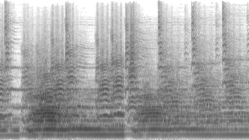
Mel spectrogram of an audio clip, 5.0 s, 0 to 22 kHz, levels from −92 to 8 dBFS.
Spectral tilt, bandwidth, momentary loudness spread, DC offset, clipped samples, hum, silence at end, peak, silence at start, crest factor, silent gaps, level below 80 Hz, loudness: -3.5 dB/octave; over 20 kHz; 9 LU; under 0.1%; under 0.1%; none; 0 s; -6 dBFS; 0 s; 18 dB; none; -66 dBFS; -23 LUFS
